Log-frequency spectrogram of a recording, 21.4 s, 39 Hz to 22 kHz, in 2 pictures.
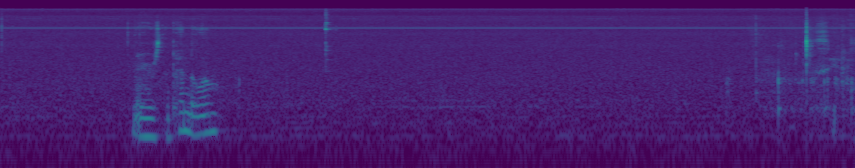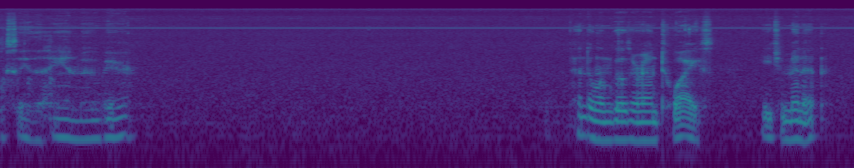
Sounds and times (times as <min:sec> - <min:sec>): Speech: 0:01.6 - 0:02.8, 0:10.1 - 0:12.4, 0:17.8 - 0:21.1.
